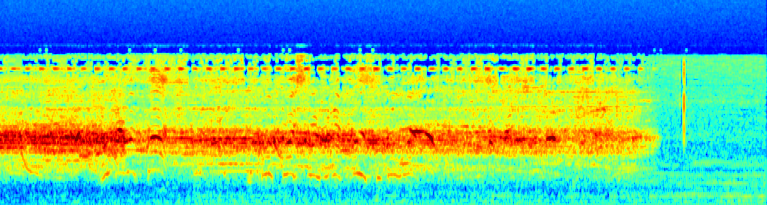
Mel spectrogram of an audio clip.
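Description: A man talks excitedly through a microphone.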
